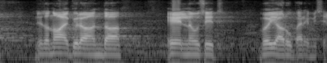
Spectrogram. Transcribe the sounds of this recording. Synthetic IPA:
ny̰ːd̪̥o̞nːɑeɡ̥yleɑnd̪ɑ | ʔe̞ːlnɤwsid̪̥ | vɤjɑɾupæɾimisi

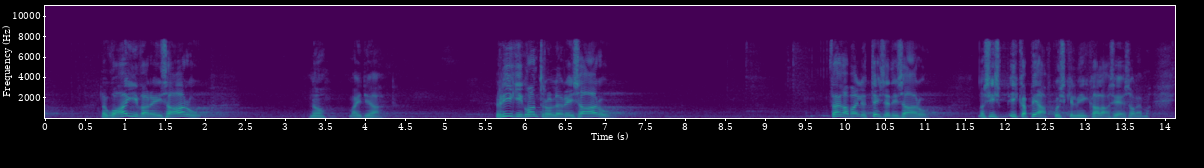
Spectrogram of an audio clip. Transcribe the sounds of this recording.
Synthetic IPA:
nɑɡ̥uɑjvɑɾe̞jsɑːɑɾu | no̞hmɑejt̪eɑ̰ | riːɡ̥iko̞nt̪ro̞lːe̞ɾe̞jsɑːɑɾu | væɡ̥ɑpɑlʲjud̪̚t̪e̞js̬e̞d̪e̞js̬ɑːɑɾṵ | no̞siːsikːɑpeɑb̥̚kusʲkilmiŋɡ̥ikɑlɑ̰se̞ːso̞le̞̰mɑ

